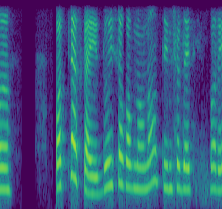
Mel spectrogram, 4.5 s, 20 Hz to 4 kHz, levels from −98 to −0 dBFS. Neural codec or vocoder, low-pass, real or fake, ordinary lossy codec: none; 3.6 kHz; real; AAC, 24 kbps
